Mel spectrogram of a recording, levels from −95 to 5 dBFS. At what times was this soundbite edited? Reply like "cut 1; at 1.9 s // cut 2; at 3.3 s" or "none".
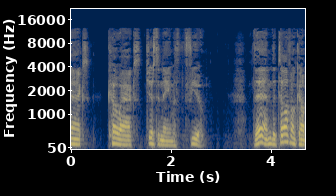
cut 1; at 1.4 s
